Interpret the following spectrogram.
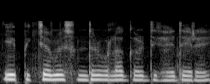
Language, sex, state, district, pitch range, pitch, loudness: Hindi, female, Arunachal Pradesh, Longding, 200-220 Hz, 210 Hz, -16 LUFS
